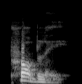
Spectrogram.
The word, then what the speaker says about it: probably: In everyday speech, native speakers rarely pronounce every syllable. Instead, you'll usually hear probably. Short, smooth, and natural.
